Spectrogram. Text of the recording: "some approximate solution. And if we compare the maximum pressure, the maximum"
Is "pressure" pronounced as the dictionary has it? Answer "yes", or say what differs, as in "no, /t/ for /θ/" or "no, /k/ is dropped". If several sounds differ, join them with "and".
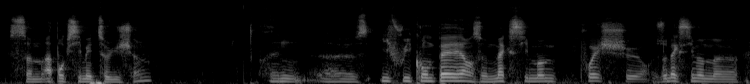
no, /w/ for /ɹ/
